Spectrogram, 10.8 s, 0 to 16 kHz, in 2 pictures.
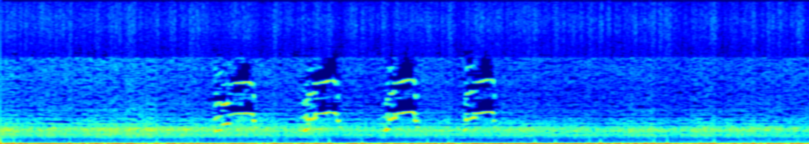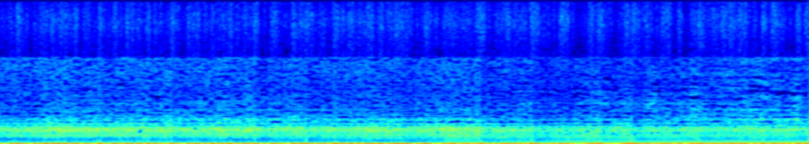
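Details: Bald eagles in Southwest Florida, recorded 27 May 2023 at 15:49: a quick run of four high, thin, piping notes, each with a slight upward inflection, over a heavy low rumble of wind or microphone noise.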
